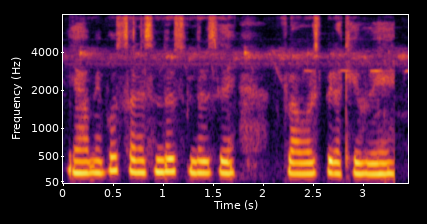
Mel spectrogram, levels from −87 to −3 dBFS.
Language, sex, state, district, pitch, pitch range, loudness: Hindi, female, Nagaland, Kohima, 205 Hz, 195-220 Hz, -15 LUFS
